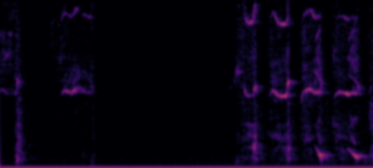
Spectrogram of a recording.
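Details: Angry dog in a room: near-silence for the first three seconds, then a quick run of barks with sharp downward-sliding notes packed closely together toward the end.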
